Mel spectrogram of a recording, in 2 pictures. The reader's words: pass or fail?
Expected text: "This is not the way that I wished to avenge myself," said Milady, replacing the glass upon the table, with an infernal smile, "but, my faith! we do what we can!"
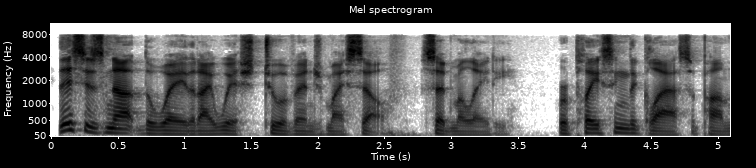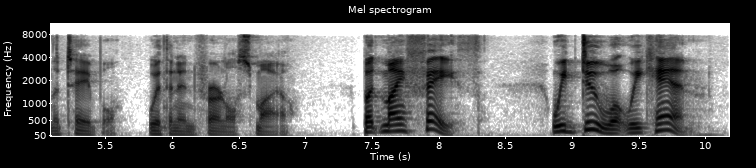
pass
